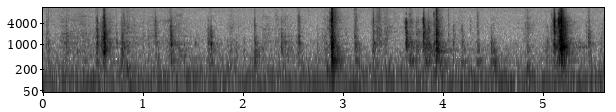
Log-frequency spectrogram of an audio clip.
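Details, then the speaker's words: Rotary telephone dialing through a Panasonic TA824 hybrid PBX: sparse, sharp light clicks in uneven groups in a quiet room, the pulses being sent down the line. Normal rotary dial pulses. "you listen carefully, you can hear the pulses being sent."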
